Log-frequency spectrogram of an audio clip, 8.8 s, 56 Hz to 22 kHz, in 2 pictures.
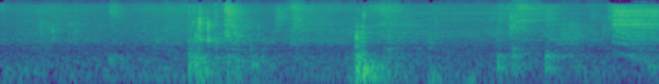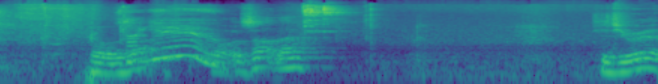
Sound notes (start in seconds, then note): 4.0 door creaks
